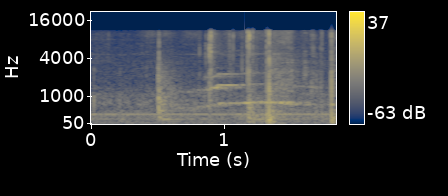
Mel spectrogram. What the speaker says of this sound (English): We got cats, that's what you're hearing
